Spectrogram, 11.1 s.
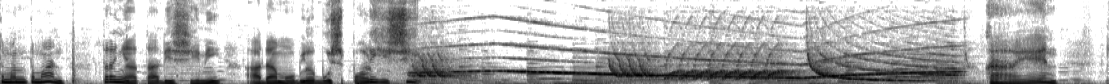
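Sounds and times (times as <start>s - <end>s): police sirens wailing: 4.0s - 9.8s.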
